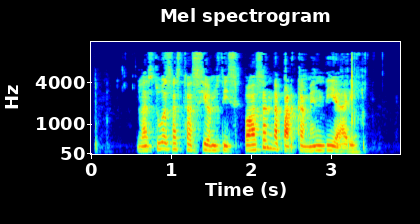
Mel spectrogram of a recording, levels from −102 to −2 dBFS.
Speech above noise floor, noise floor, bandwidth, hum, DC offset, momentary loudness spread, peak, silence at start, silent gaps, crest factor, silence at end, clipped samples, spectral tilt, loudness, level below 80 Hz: 41 dB; -65 dBFS; 11.5 kHz; none; under 0.1%; 8 LU; -4 dBFS; 0.6 s; none; 22 dB; 0.45 s; under 0.1%; -4 dB/octave; -24 LUFS; -72 dBFS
